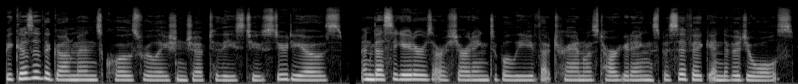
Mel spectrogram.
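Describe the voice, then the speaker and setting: Female narrator for true crime, even read, little pitch movement, dead-dry room. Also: a little fast, few pauses, dry recording. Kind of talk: scripted narration.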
